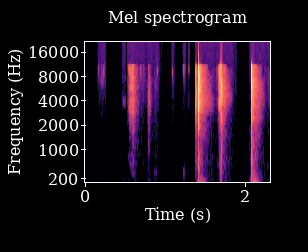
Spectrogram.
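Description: Small clicks from metal tweezers working at the video cable's adhesive tape and connector behind a netbook screen: a faint tick about half a second in, then two sharp clicks close together near the end.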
